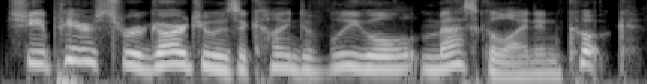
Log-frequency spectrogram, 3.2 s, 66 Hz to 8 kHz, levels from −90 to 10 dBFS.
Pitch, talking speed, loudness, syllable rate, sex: 170 Hz, 240 wpm, -18 LUFS, 6.4 syllables/s, male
